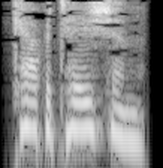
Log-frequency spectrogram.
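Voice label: "capitation", English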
